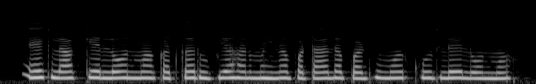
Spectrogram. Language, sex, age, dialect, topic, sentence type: Chhattisgarhi, female, 25-30, Western/Budati/Khatahi, banking, question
